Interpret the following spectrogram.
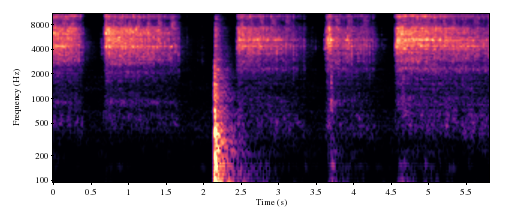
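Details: Volvo 240 driveshaft center support bearing, removed with its cracked rubber cage, turned by hand: dry gritty ratcheting crunches in short bursts; worn bearing, a common cause of vibration and noise while driving or braking hard, being replaced.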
